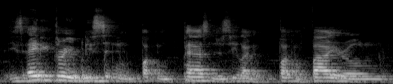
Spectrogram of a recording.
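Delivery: normal talking voice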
